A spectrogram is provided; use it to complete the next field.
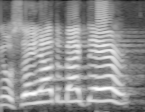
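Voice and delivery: high, loud, angry yell. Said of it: "they're yelling out".

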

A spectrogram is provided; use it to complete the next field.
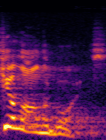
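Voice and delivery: ordinary delivery

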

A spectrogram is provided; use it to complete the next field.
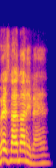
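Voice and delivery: put-on high-pitched cartoon baby voice. Among friends quoting Family Guy, redoing the line more accurately: Stewie impression. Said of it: "that was more accurate".

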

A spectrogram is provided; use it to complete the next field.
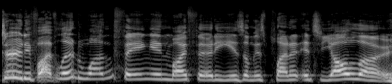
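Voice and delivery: fake heartfelt earnestness. Mocking their own big speech by acting it out: mock-earnest. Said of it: "Just a guy really earnestly saying".

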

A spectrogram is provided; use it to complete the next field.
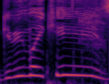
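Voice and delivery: mock very high, drawn-out yell. Retelling a film scene where a character yells for his keys: imitating someone yelling. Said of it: "he's yelling about his keys".

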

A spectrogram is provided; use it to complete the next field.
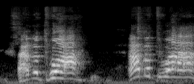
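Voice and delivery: annoyed, irritated, very high-pitched voice. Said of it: "You have to say it with, like, like you're annoyed".

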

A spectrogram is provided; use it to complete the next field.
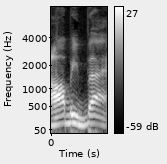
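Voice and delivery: put-on firm, very stern tone. Retelling what the woman at the car window said: imitating a stern voice. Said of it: "she said it very stern".

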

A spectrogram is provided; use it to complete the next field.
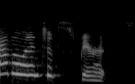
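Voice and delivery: put-on small child's voice, pitched very high. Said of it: "that same little kid's voice said".

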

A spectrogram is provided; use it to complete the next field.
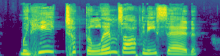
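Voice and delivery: plain

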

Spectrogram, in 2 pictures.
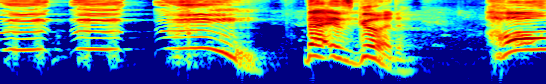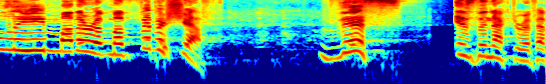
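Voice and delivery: very high, very slow, drawn-out, dramatic rapturous delight. Showing the sound made when ice cream goes in the mouth: dramatic savoring delight. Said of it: "you're gonna hear a sound similar to this".

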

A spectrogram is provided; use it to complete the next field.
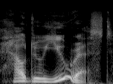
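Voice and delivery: stress on "you".

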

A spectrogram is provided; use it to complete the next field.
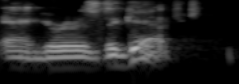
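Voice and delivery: ordinary talk

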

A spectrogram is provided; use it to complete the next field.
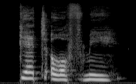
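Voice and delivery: said with a gasp. Reading a romance novel aloud, a character pushing him off: gasping. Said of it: "Fiona gasped".

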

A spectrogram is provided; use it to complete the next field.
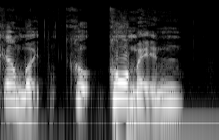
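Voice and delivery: very high, loud, put-on Welsh accent. Retelling how a homeowner invited the visitor inside, in a Welsh accent. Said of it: "In his Welsh accent".

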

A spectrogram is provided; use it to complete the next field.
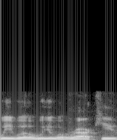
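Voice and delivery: normal talking voice

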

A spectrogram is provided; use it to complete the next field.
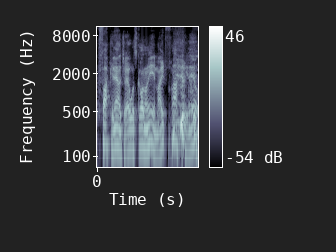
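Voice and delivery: put-on Australian accent. Warning the other speaker he might pick up their accent, mimicking an Australian accent. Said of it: "If I start being like".

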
